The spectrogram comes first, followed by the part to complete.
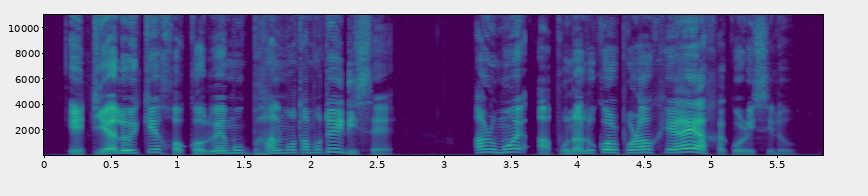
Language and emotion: Assamese, surprised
